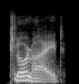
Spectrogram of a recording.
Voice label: "chloride", Indian

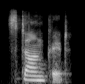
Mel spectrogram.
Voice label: "stonkered", Indian

